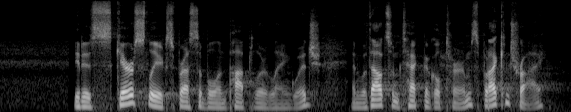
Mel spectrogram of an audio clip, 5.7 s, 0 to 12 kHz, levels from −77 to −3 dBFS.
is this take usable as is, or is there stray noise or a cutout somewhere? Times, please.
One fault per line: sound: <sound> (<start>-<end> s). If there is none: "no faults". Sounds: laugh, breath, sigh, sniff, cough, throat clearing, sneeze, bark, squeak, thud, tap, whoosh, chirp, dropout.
no faults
